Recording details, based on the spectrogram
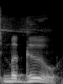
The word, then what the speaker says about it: McGough: Now, it's spelled differently. M-C-G-O-U-G-H. But as I was watching the Seahawks earlier in the preseason, I just kept hearing about Magoo.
